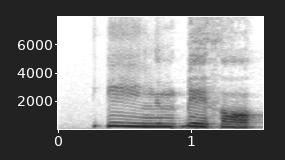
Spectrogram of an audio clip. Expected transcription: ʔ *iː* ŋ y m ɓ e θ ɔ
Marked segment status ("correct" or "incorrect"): correct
